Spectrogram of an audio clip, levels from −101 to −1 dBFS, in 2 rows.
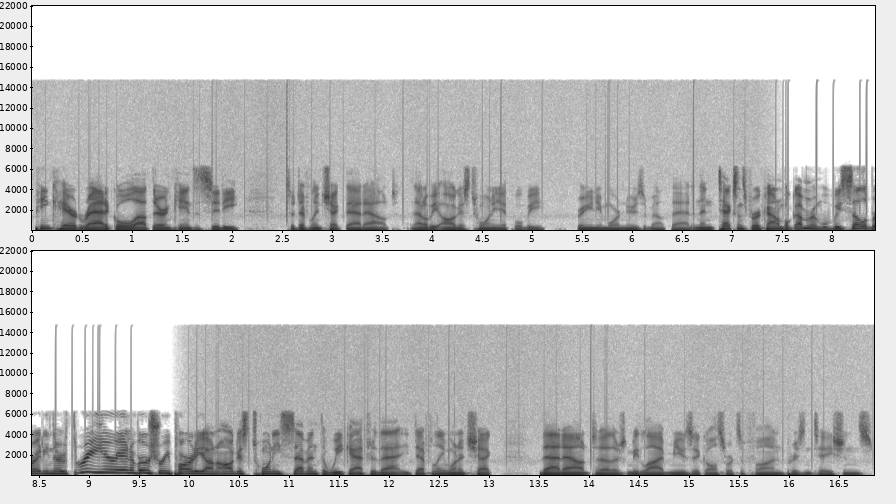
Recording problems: high frequencies cut off; noticeable; nothing above 6 kHz
hiss; faint; until 7.5 s and from 10 s on; 25 dB below the speech
crackle, like an old record; faint; 25 dB below the speech

